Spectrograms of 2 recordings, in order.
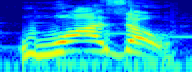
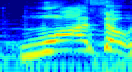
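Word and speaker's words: oiseau: O i s e au. You know want to know how it's pronounced? Wazo. None of those letters are pronounced.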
